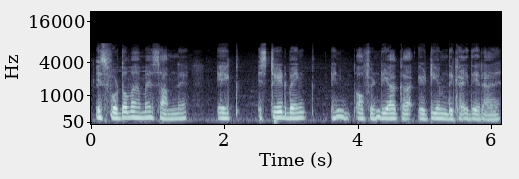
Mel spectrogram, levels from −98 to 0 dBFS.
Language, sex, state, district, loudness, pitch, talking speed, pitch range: Hindi, male, Bihar, Saharsa, -22 LUFS, 145 Hz, 165 wpm, 130-155 Hz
